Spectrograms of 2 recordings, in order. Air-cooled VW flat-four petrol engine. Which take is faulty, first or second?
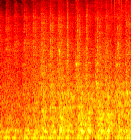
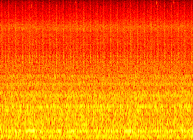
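first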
